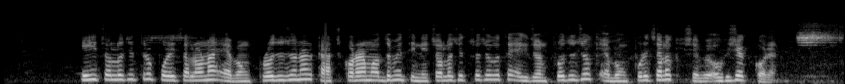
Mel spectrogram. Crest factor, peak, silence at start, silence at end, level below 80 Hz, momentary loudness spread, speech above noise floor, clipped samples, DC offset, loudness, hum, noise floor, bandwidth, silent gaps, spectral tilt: 16 dB; -4 dBFS; 0.8 s; 0 s; -54 dBFS; 5 LU; 42 dB; under 0.1%; under 0.1%; -20 LUFS; none; -61 dBFS; 6.6 kHz; none; -8.5 dB/octave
